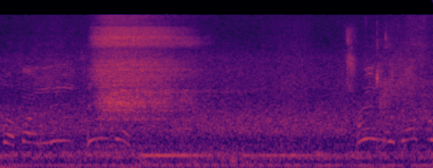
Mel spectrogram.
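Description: Faint broadcast commentary on a Gaelic football match playing in the background. About a second in comes a breathy hiss of air lasting about a second, like a long exhale.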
